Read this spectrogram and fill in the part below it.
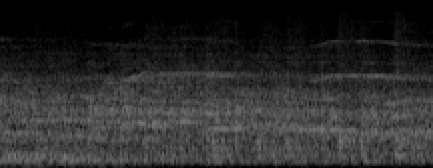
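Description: A home crowd at a futsal final cheers and shouts continuously, a dense, steady roar of many voices with some higher yells rising above it.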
